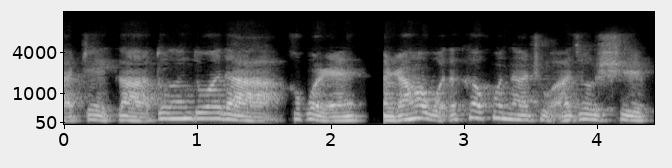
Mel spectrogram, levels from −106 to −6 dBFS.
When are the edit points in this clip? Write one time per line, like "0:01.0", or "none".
0:02.4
